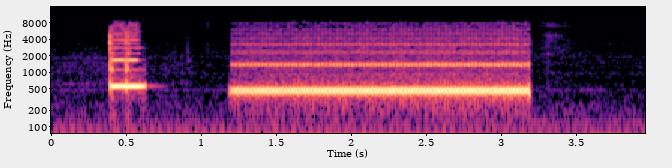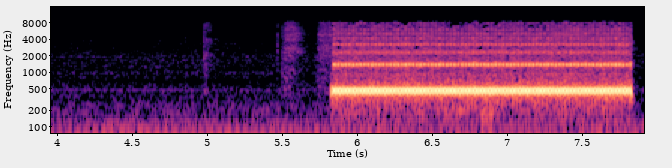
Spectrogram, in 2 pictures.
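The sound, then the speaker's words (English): A telephone ringtone: a steady electronic tone sounds in two-second bursts separated by silence, preceded by a short blip. It's clear and fairly loud, with no one speaking. “What was that ringtone?”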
